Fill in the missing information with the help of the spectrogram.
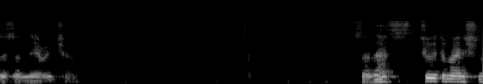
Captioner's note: pause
